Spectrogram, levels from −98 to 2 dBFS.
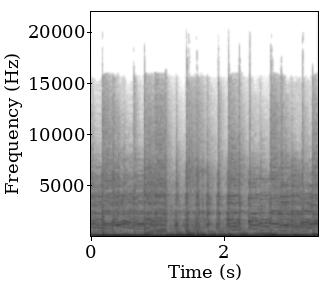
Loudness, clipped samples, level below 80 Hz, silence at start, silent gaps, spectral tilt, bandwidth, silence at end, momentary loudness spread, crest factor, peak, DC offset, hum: -18 LUFS; under 0.1%; -22 dBFS; 0 s; none; -5.5 dB/octave; 16.5 kHz; 0 s; 1 LU; 10 dB; -6 dBFS; under 0.1%; none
